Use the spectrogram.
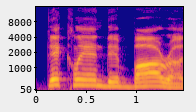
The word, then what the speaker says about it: Declan de Barra: witcher spin-off series from declan de barra there we go that's how you say it and lauren smith his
